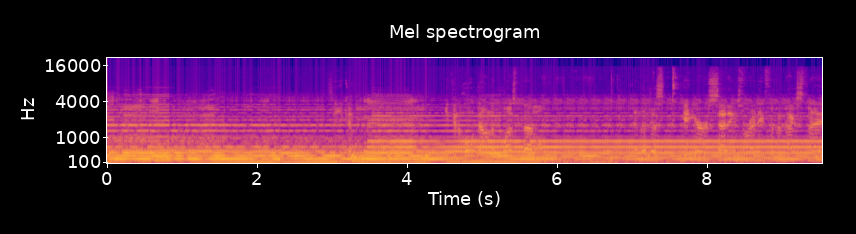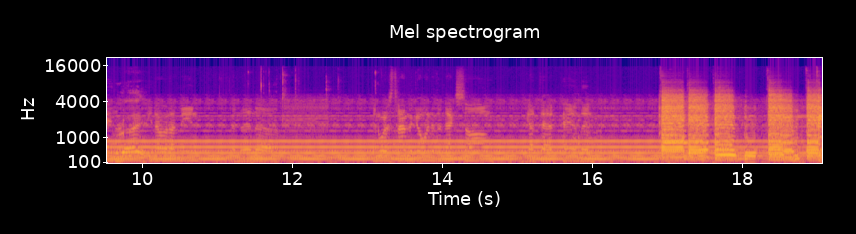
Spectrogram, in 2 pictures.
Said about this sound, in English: I love using the um, the plus pedal from uh, Game Changer Audio. Oh, right. With the uh, the Danelectro.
